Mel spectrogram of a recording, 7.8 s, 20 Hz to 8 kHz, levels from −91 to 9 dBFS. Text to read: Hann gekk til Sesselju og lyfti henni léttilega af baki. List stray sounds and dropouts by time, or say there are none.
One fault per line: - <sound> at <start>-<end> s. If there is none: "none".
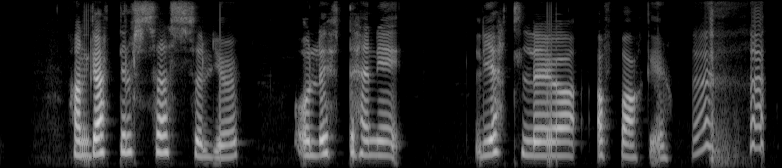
- laugh at 6.9-7.7 s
